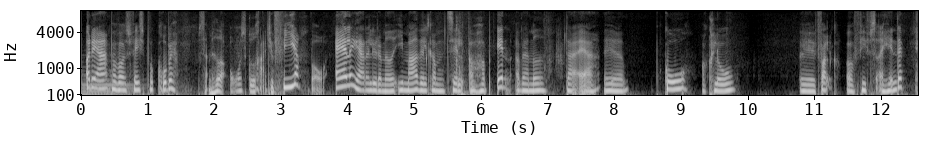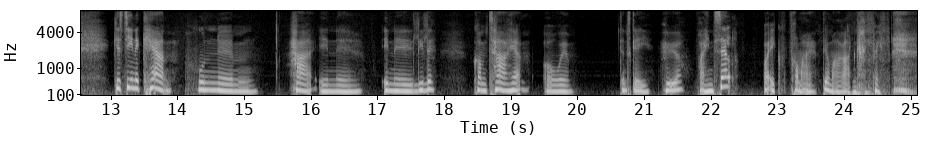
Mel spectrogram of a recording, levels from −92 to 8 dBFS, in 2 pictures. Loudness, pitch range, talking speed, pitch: -22 LUFS, 180-220 Hz, 170 wpm, 195 Hz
